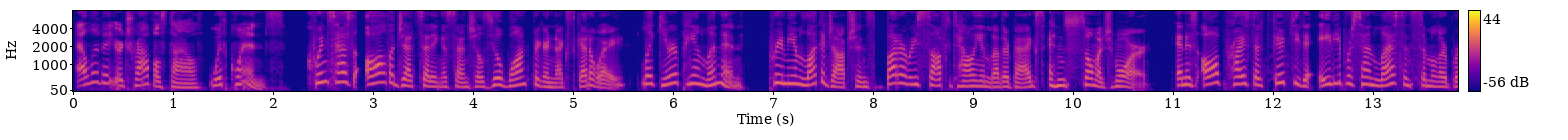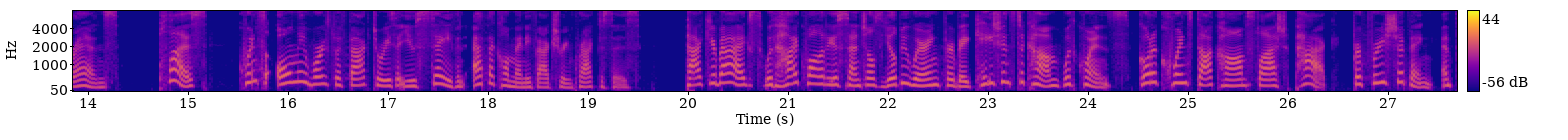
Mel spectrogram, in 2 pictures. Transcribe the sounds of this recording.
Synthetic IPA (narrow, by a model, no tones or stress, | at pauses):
ɛlˠəveɪt͡ʃə˞tʰɹ̥ævl̩ˠstaɪlˠwɪð̥kʰw̥ɪ̃ns | kʰw̥ɪ̃nshɨzɔlˠðəd͡ʒɛtsɛɾɪ̃ŋɨsɛ̃nʃl̩ˠzjulˠwɑ̃ntfə˞jə˞nɛkst̚ɡ̥ɛɾəweɪlaɪkjʊɹɨpʰiɨ̃nlɪ̃nɨ̃n | pʰɹ̥imiɨ̃mlʌɡɨd͡ʒɑpʃɨ̃nzbʌɾə˞isɔftɨtʰælˠjɨ̃nlɛðə˞bæɡz̥ɨ̃nsoʊmʌt͡ʃmɔ̰ɹ | ɨ̃ñɨzɔlˠpʰɹ̥aɪsɨtfɪftiɾɨʔeɪɾipʰə˞sɛ̃nʔlɛsɨ̃nsɪ̃ml̩ˠə˞bɹæ̃ndz̥ | pʰl̥ʌs | kʰw̥ɪ̃ntsʔõʊ̃nliwɜ˞kswɨð̥fæk̚tə˞izðɨt͡ʃɨ̥seɪfɨ̃nɛθɨkl̩ˠmæ̃njɨfæk̚t͡ʃə˞ɪ̃ŋpʰɹ̥æk̚tɨsɪ̰z̥ | pʰækjə˞bæɡz̥wɨð̥ɦaɪkʰw̥ɑlˠəɾiɨsɛ̃nʃl̩ˠzjʉlˠbiwɛɹɪ̃ŋfə˞veɪkʰeɪʃɨ̃nz̥tʰɨkʰʌ̃mwɨð̥kʰw̥ɪ̃ntsɡ̥oʊɾɨkʰw̥ɪ̃ntsd̥ɑt̚kʰɑ̃mslæʃpʰæk | fə˞fɹiʃɪpɪ̃ŋʔɨ̃n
